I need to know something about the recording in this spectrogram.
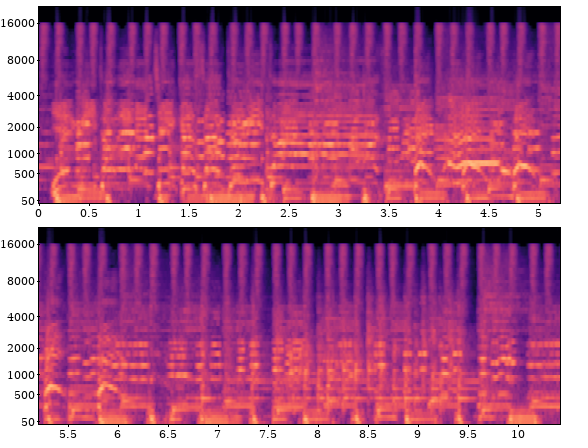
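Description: Cumbia norteña music played by a band, a steady dance beat of bass and percussion under an instrumental melody line, with no singing.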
